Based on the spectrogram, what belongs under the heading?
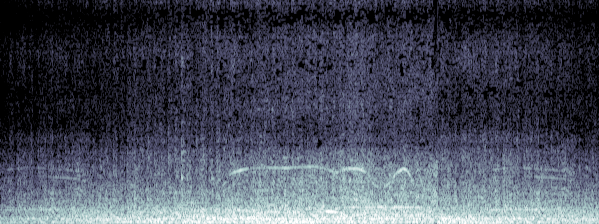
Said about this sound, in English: As police helicopters hover over the city, a Nigerian looting victim says South Africa's the richest country on the continent.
